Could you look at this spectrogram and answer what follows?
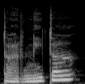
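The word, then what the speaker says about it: Tarnița: She's, like I said, environmental director, Corina Tarnițǎ. Although she's pronouncing it in English, Tarnita, welcomes you to the program in environmental studies at Princeton.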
